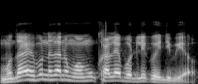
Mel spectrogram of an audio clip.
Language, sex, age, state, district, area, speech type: Assamese, male, 45-60, Assam, Charaideo, urban, spontaneous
